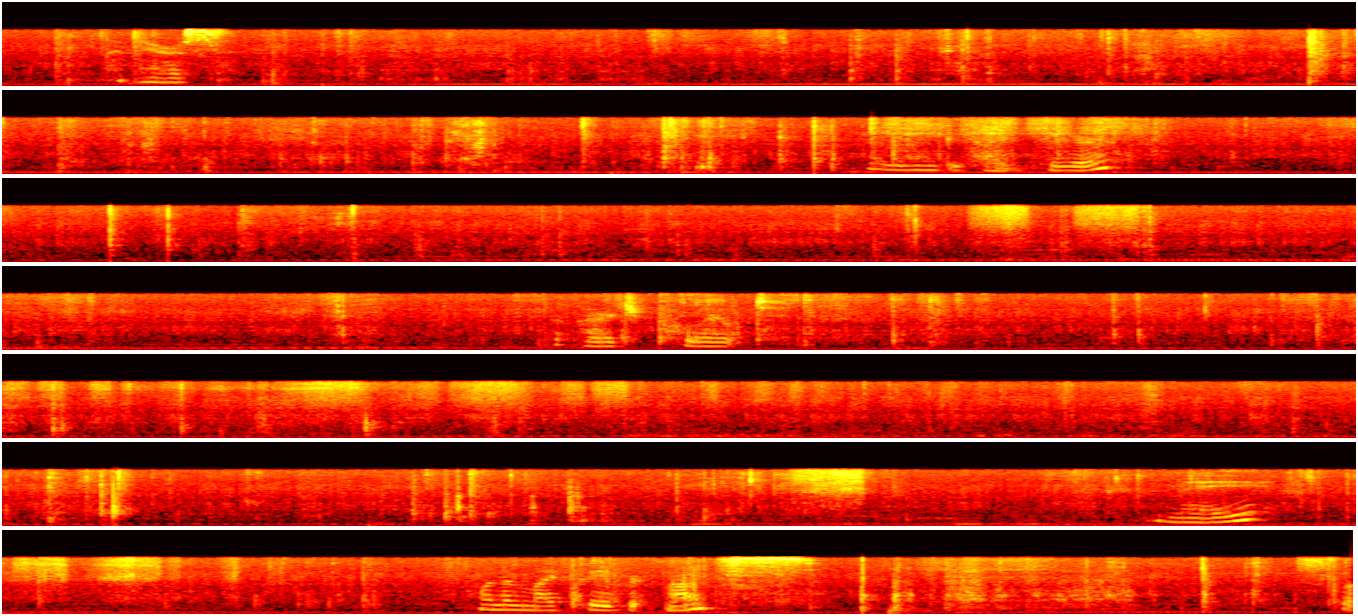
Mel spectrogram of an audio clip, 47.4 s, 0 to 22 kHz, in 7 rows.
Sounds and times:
Speech: 0.5 - 1.2, 11.1 - 12.5, 23.1 - 24.2, 39.6 - 40.2, 43.0 - 44.8.

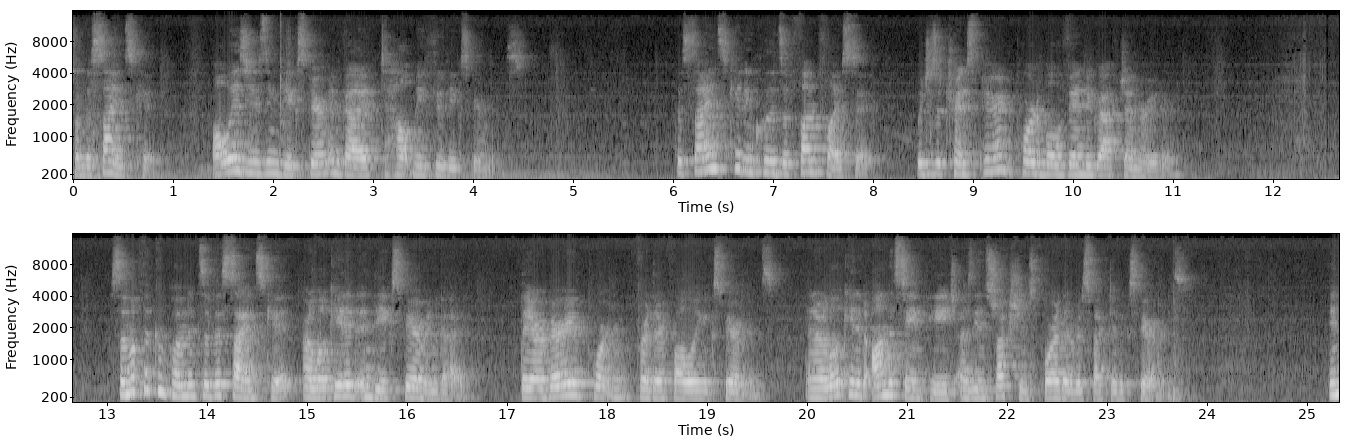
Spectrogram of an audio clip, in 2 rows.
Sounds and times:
Speech: 0.0 - 4.6, 6.0 - 11.1, 13.0 - 23.9.

